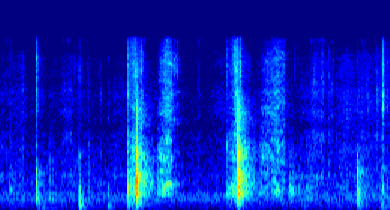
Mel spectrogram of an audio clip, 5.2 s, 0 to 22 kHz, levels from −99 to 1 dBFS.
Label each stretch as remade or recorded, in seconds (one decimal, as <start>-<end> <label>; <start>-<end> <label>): 0.0-5.2 recorded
